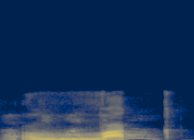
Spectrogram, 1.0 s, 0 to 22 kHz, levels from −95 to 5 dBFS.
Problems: background sounds at intervals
